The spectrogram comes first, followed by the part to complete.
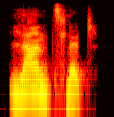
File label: "lancelet", Indian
